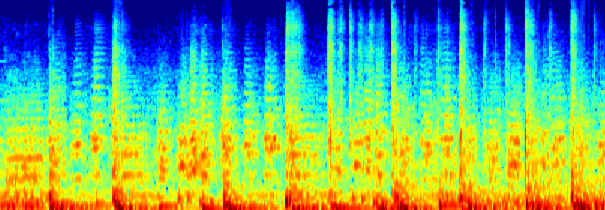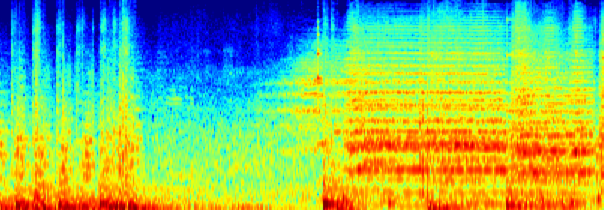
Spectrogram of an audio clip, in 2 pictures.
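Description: Marching band playing: brass chords over steady drum hits, easing to a softer passage a little after seven seconds in, then the full brass coming back in loudly just after nine seconds.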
